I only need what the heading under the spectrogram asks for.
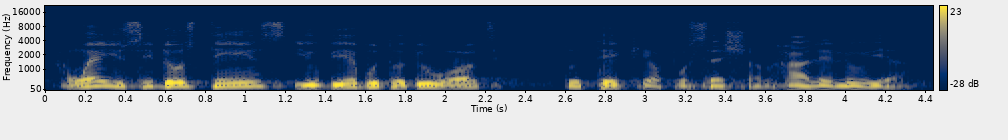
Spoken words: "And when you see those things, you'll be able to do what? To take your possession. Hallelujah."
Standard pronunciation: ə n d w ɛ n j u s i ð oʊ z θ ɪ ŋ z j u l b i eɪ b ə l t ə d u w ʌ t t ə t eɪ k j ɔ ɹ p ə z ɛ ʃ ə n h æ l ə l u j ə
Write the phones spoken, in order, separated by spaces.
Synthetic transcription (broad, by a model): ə n w ɛ n j u s i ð oʊ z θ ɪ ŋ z j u w b i eɪ b ə l t ə d u w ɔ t t ə t eɪ k j ɔ p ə s ɛ ʃ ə n h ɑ l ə l u j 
